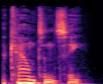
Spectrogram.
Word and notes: accountancy: British English

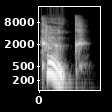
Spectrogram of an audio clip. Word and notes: coke: British English

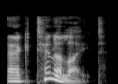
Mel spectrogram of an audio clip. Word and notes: actinolite: British English

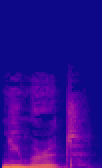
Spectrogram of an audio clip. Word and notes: numerate: British English

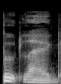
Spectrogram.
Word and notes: bootleg: American English

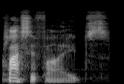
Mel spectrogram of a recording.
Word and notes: classifieds: British English

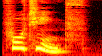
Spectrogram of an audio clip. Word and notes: fourteenth: British English

